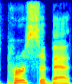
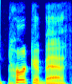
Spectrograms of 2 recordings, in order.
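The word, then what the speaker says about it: Percabeth: ship is called uh persibeth no sub it's persibeth and it's spelled p-e-r-c-a-b-e-t-h that makes sense yes and the pronunciation makes sense but i know my brain when i read it i see percobeth and i know this is i am told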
